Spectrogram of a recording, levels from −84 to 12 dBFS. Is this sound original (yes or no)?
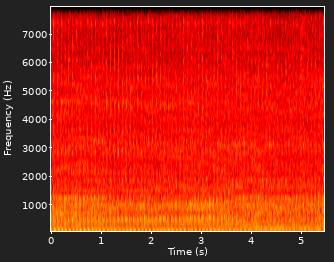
yes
